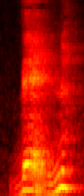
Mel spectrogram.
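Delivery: low growly wolf voice; big bad wolf. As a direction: drop low like a menacing wolf. Wolf answers.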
